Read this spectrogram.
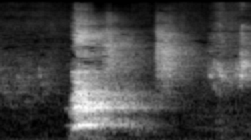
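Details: Household dog barking at delivery people arriving at the home: a single loud, abrupt bark after half a second of near silence, followed by softer high squeaks or chirps.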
